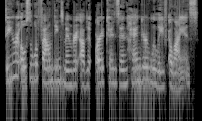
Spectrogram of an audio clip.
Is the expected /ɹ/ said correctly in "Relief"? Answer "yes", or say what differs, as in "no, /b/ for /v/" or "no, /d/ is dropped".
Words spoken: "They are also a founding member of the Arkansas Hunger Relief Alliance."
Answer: no, /w/ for /ɹ/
